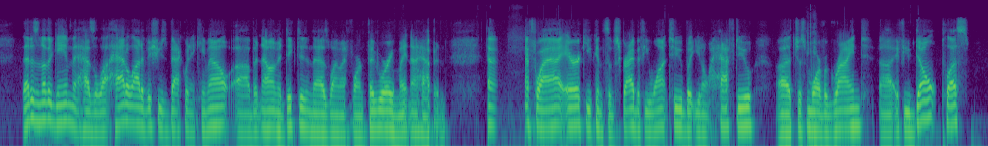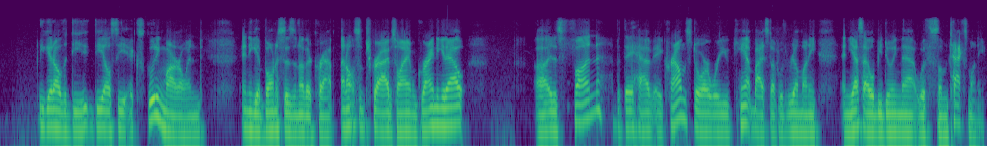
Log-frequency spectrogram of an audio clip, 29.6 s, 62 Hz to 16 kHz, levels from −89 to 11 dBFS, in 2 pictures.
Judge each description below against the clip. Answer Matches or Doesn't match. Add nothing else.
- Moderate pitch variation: Matches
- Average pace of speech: Doesn't match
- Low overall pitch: Matches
